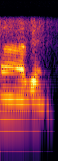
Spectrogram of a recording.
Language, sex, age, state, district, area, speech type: Telugu, male, 60+, Andhra Pradesh, East Godavari, rural, conversation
